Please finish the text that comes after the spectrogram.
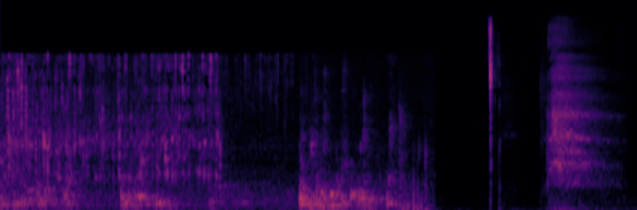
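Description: Water pours and glugs into a cooler, with gurgling bursts for a few seconds, a short pause and a sharp click, then another brief rush of bubbling water.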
